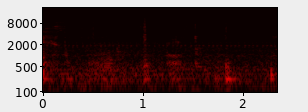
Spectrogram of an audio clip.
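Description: Faint handling sounds of fingers working rubber bands on the pegs of a plastic band loom, with a small click about halfway and another near the end.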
